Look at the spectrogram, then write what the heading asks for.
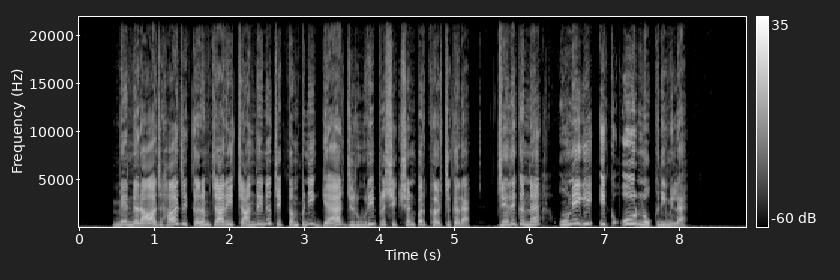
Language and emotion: Dogri, angry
